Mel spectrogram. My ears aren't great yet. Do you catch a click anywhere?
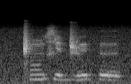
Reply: yes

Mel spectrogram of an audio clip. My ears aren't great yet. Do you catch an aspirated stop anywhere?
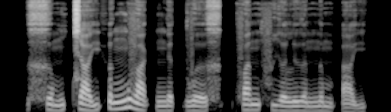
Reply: no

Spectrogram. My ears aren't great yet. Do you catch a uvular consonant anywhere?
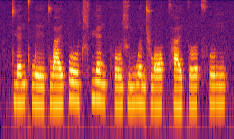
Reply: no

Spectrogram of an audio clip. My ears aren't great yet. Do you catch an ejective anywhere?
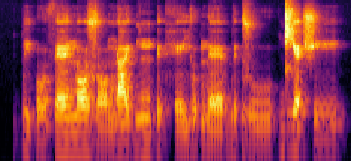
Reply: no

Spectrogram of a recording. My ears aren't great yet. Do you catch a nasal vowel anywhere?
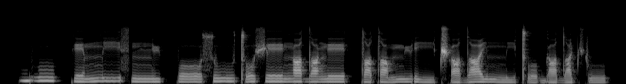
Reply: no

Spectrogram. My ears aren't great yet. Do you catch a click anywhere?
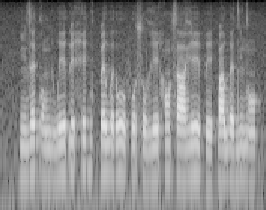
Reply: no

